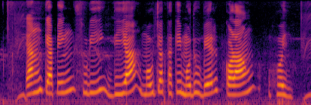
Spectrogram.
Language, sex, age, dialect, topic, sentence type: Bengali, female, 18-24, Rajbangshi, agriculture, statement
